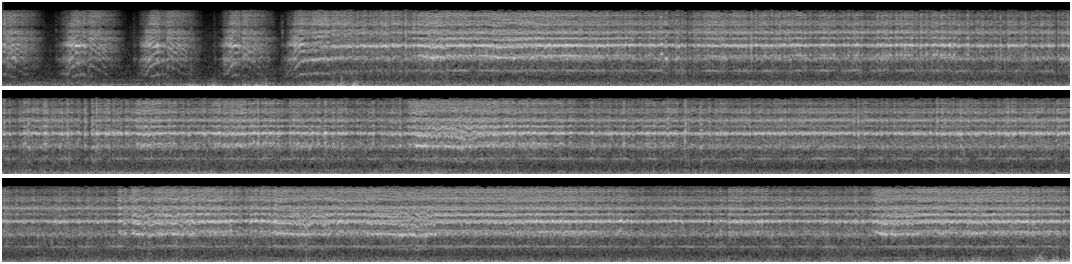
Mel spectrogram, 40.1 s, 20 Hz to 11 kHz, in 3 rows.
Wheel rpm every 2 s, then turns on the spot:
30, 40, 150, 160, 160, 170, 160, 170, 170, 160, 170, 170, 170, 170, 170, 160, 160, 170, 160, 160.
none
